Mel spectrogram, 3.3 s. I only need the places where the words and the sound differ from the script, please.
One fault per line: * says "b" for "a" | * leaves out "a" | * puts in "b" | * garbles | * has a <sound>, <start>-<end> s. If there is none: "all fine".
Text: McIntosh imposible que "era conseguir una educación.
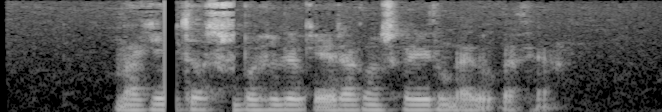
* has a dropout, 0.8-0.9 s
